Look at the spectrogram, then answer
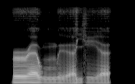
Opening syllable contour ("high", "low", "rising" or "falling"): low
